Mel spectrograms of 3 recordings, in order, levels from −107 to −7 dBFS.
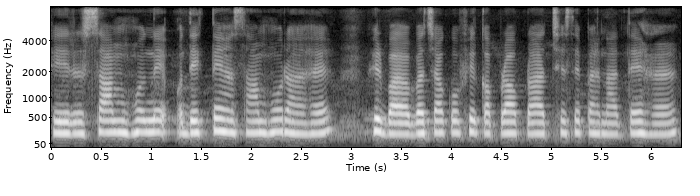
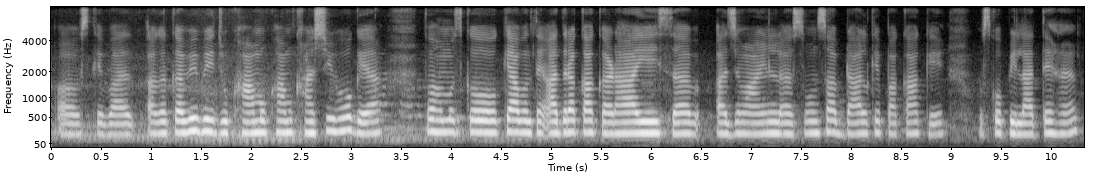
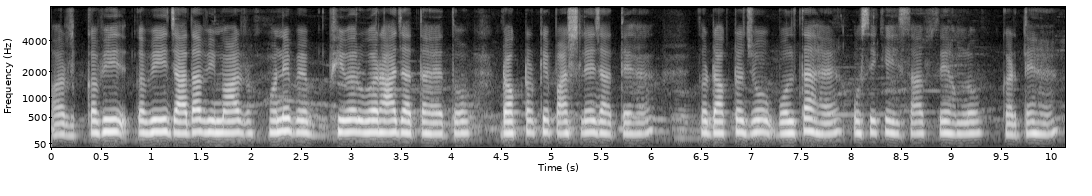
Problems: continuous background conversations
